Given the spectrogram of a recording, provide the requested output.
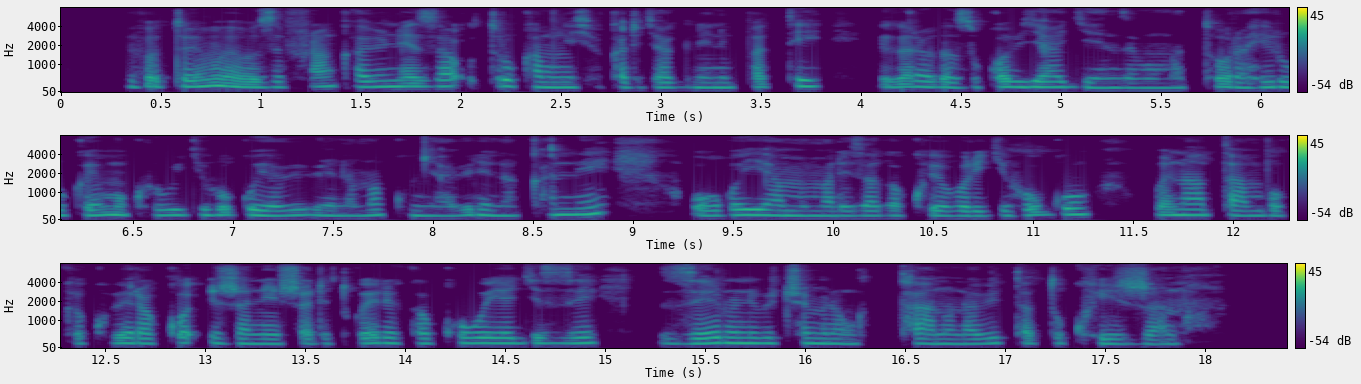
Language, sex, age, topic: Kinyarwanda, female, 18-24, government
